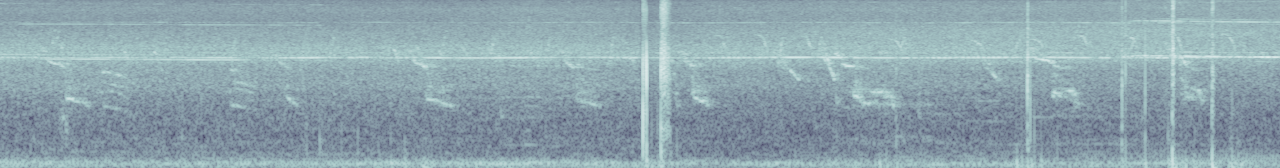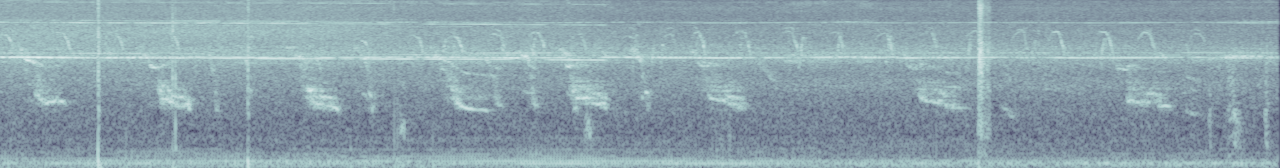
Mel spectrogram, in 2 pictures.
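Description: A small bird chirping over and over in short falling notes, about one or two a second. Underneath run a steady high-pitched tone and a low hum, with a few sharp clicks.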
